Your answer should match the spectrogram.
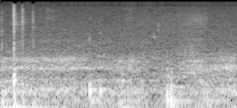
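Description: Computer keyboard typing, a handful of distinct clicky keystrokes at an uneven pace, close and clear with no talk.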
